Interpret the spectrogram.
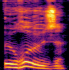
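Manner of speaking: heureuse ending in a buzzing z; heureuse, end on the z sound; final Z heard. Shown as a demonstration. Teacher correcting the quiz answer. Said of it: "se debe escuchar la Z al final".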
